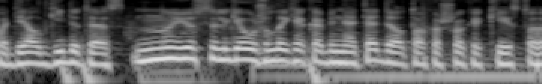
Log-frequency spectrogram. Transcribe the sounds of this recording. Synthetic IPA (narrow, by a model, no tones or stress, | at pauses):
koːd̪ʲeːlˠɡʲiːd̪ʲɪt̪oːjɛsnʊjʊsɪlʲɡʲɛʊʊʒlˠɐɪkʲɛːkɐbʲɪnʲɛt̪ʲɛd̪ʲeːlˠt̪oːkɐʃkoːkʲoːkʲɛɪst̪oː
